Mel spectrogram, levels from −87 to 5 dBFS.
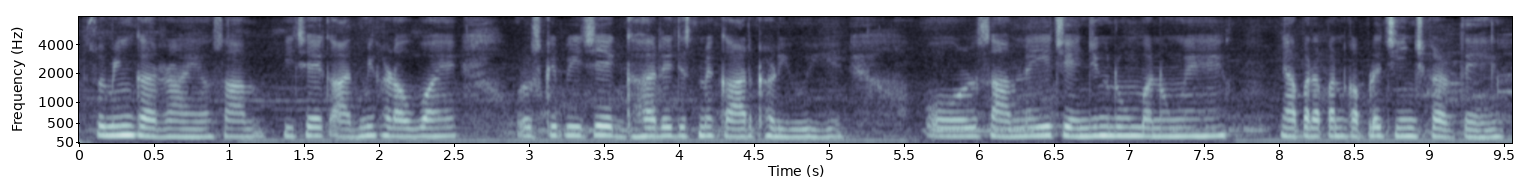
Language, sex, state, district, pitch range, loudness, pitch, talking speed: Hindi, female, Madhya Pradesh, Bhopal, 185-205 Hz, -19 LUFS, 195 Hz, 240 wpm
